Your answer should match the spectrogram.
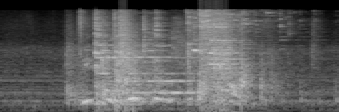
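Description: Glass smashing: a loud crash about half a second in, with shards clinking and ringing for about a second before it dies away.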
